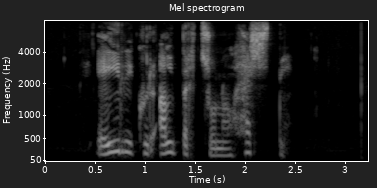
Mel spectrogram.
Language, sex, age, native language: Icelandic, female, 30-39, Icelandic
